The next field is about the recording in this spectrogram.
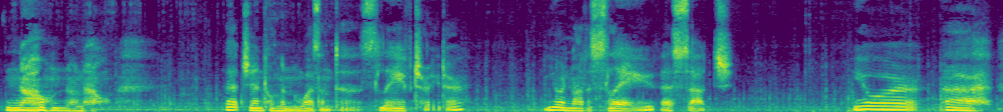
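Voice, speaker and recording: An aristocratic female vampire, acted by a woman for an ASMR roleplay, speaks very slowly and softly in formal, soothing phrases. Her breathy voice has a marked creak and drops toward a whisper, gentle yet possessive. There is faint noise behind her. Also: lowish voice, exaggerated voice. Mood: politely awkward. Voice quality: soft, breathy, often near-whispered. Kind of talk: soft-spoken ASMR roleplay.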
